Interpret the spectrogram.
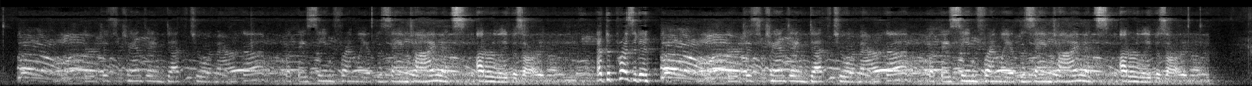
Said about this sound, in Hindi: नारे लग रहे हैं डेथ टू अमेरिका अमेरिका की मृत्यु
